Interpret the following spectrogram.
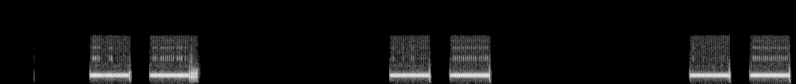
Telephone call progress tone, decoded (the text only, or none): ringback tone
